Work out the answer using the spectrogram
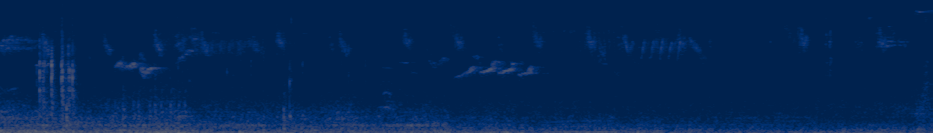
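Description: Small birds chirping and twittering, many short high calls and quick trills throughout, over a faint low rumble that is strongest in the first few seconds.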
